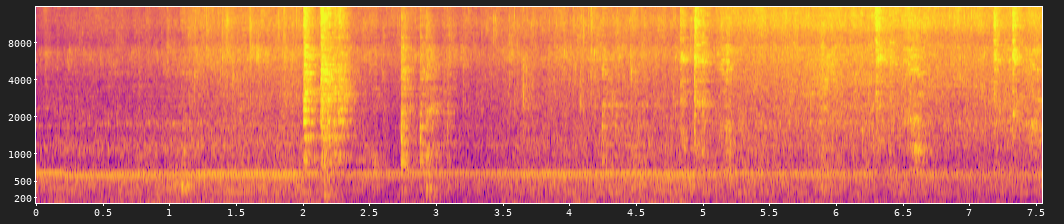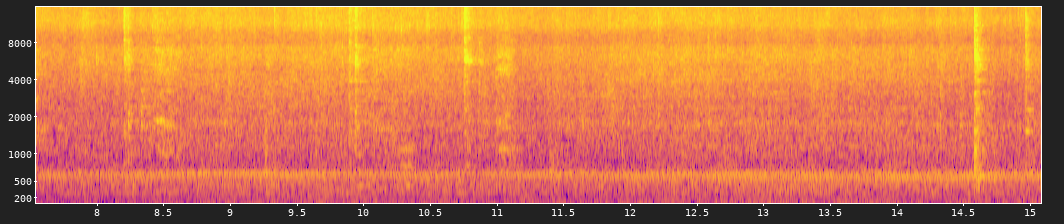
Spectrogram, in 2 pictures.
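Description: Potatoes and spices sizzle steadily in a covered pan for a Bengali fish curry, with a continuous fry hiss broken by occasional scraping stirs and light clinks of utensil against metal, close and without talk.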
